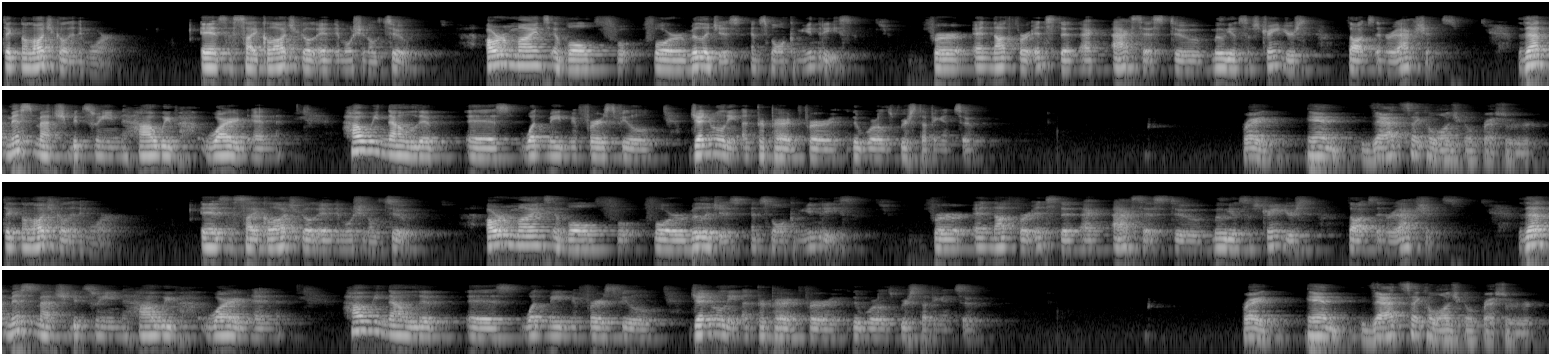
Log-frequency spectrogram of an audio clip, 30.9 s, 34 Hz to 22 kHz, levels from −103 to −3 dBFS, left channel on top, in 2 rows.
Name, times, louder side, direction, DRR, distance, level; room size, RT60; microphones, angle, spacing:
voice 1, 0.0-1.1 2.0-4.1 4.8-8.5 9.3-13.0 13.5-14.5 14.9-18.2 18.5-18.6 18.9-19.8 20.1-25.2, left 4 dB, 45° left, 9 dB, 0.5 m, -37 dB
voice 2, 28.5-30.8, right 2 dB, 20° right, 7 dB, 0.6 m, -40 dB
7.7 x 5.0 x 3.5 m, 0.72 s
head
